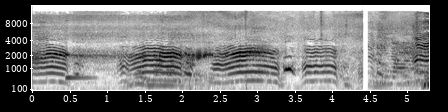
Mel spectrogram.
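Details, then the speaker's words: Newborn boy, a third child, just delivered after induced labor at 38 weeks without an epidural, came out hollering: loud, strong, repeated crying bursts; a vigorous newborn cry. "Not missing the third one. He came out hollering."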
